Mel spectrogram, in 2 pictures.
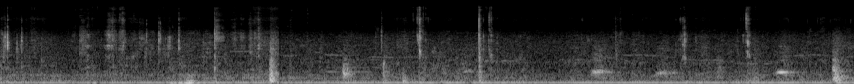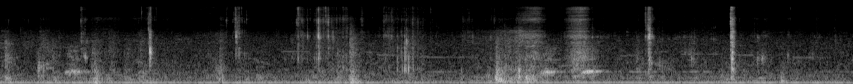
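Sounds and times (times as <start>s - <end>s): crunchy chewing: 0.0s - 2.8s, 4.1s - 5.1s, 5.8s - 10.2s, 10.8s - 16.9s
low hum: 0.0s - 17.0s.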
